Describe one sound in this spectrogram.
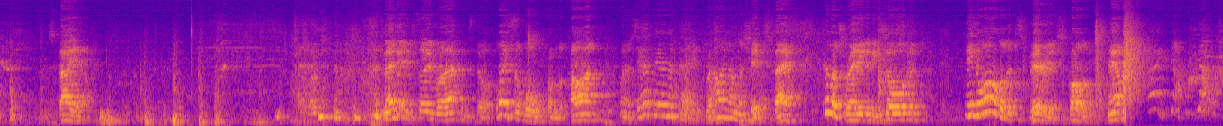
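A man speaks loudly on a stage, heard from within an audience in a large echoing hall.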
